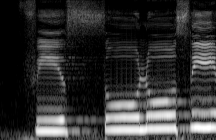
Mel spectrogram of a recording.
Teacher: Kemudian ada alif lam syamsiyah, karena alif lam menghadapi huruf syamsiyah yaitu sa. Maka alif lamnya tidak perlu dibaca, dilewat aja ya.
